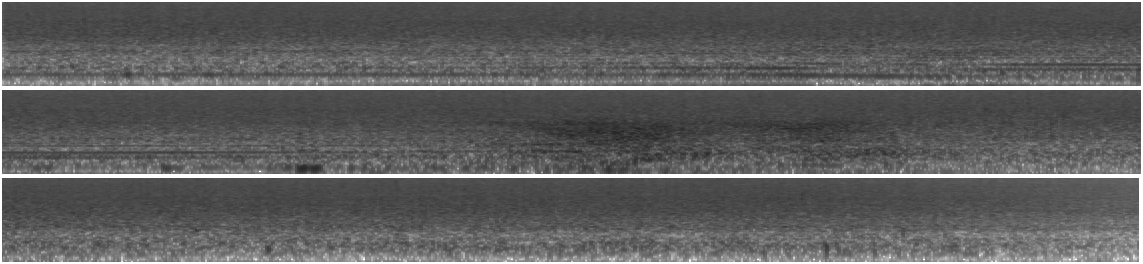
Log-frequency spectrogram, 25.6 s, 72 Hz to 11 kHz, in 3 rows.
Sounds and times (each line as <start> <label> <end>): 0.0 Traffic Sound 18.9
0.0 small waterfall 25.6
